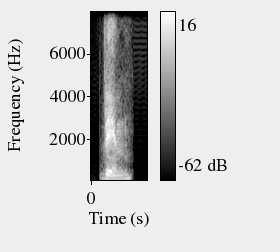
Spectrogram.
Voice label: "vim", Indian

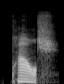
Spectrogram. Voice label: "pouch", American

